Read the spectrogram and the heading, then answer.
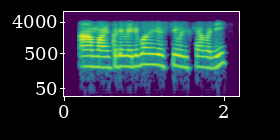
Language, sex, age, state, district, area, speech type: Malayalam, female, 18-30, Kerala, Wayanad, rural, conversation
